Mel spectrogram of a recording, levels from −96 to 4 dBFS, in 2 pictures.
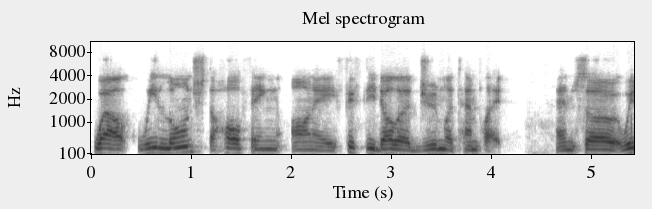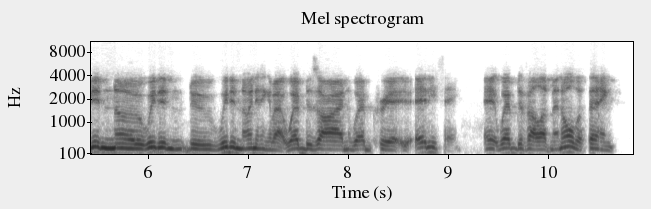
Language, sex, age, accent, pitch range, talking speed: English, male, 20-39, Australian, 125-155 Hz, 190 wpm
